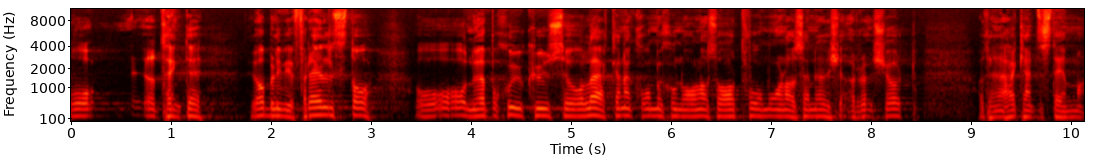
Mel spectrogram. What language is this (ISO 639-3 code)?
swe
